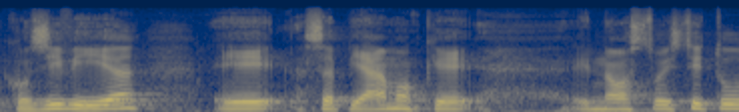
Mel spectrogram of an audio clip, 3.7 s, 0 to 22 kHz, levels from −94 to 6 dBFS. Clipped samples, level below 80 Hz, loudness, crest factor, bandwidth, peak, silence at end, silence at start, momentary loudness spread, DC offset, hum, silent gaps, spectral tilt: under 0.1%; -54 dBFS; -27 LUFS; 18 dB; 16 kHz; -10 dBFS; 0 s; 0 s; 16 LU; under 0.1%; none; none; -5 dB/octave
